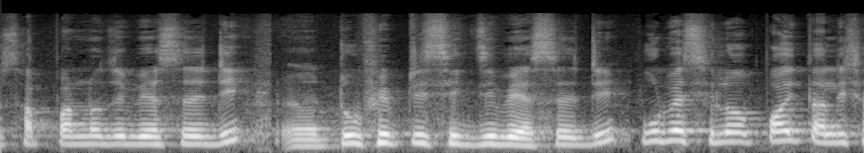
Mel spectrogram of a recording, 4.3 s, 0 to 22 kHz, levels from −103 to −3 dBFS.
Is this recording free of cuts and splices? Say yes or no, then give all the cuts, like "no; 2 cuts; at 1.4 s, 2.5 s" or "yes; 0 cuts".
no; 2 cuts; at 1.3 s, 3.2 s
